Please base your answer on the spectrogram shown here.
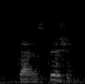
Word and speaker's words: statistician: Be sure you get in all the syllables in the sounds. Statistics, S-T-A-T-I-S-T-I-C-S, and statistician, S-T-A-T-I-S-T-I-C-I-A-N.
